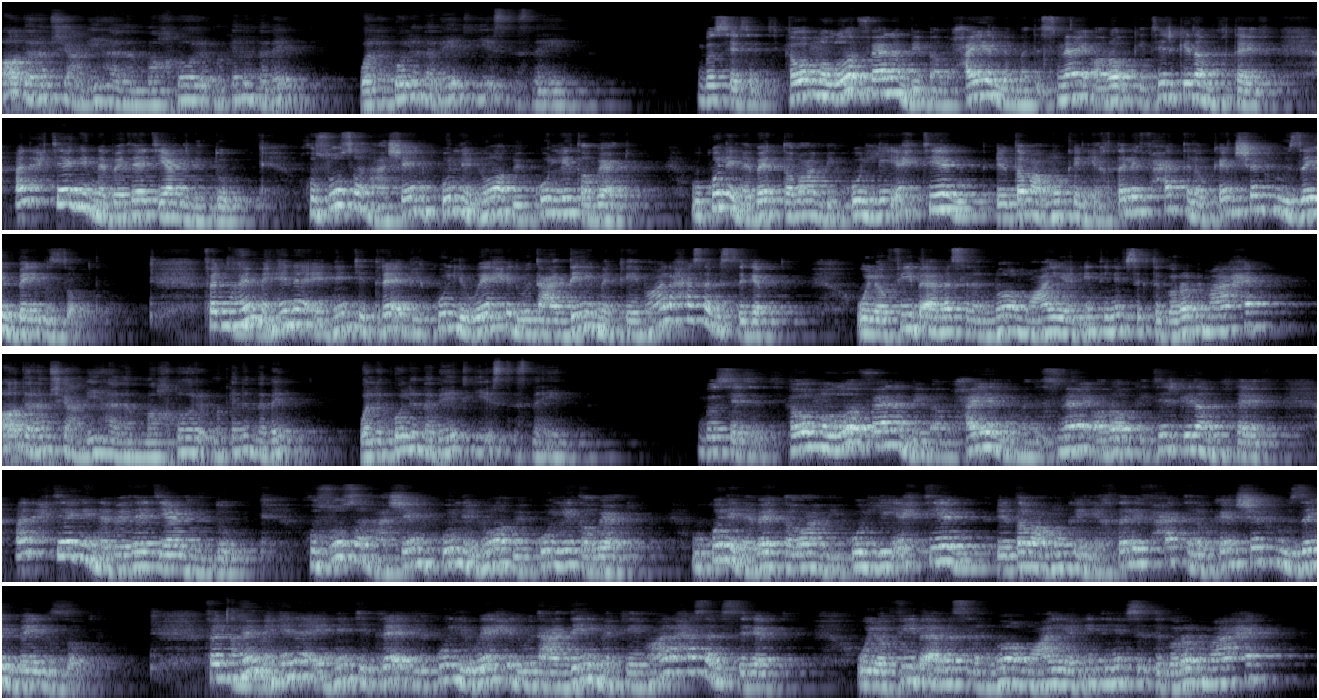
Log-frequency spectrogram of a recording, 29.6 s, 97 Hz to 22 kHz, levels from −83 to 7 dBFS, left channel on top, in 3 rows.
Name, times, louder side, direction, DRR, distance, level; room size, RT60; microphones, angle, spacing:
voice 1, 0.0-2.1 2.7-4.2 21.4-21.8, right 1 dB, 50° right, -1 dB, 0.7 m, -24 dB
voice 2, 5.2-11.6 12.2-14.5 15.0-20.2 20.9-25.4 26.1-29.1, left 2 dB, 60° left, 3 dB, 0.5 m, -19 dB
3.1 x 3.0 x 2.3 m, 0.75 s
head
